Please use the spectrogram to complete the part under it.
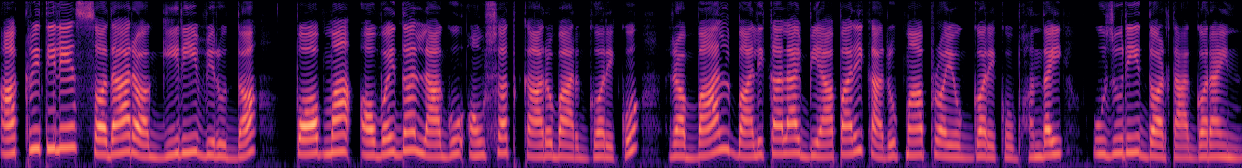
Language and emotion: Nepali, neutral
